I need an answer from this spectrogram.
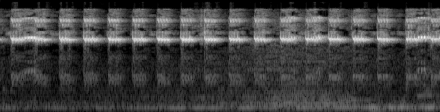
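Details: Morning cricket song: sharp high chirps repeated about twice a second in a regular pulsing rhythm, with faint low background noise.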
